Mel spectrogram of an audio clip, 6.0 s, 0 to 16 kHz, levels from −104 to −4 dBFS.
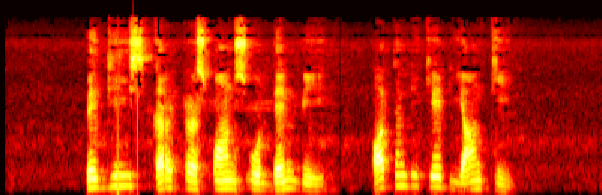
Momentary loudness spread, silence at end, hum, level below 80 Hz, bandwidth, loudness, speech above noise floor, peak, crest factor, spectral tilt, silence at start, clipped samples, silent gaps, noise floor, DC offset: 17 LU; 0.95 s; none; -62 dBFS; 11.5 kHz; -16 LUFS; 49 dB; 0 dBFS; 18 dB; -1.5 dB/octave; 0.85 s; under 0.1%; none; -66 dBFS; under 0.1%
